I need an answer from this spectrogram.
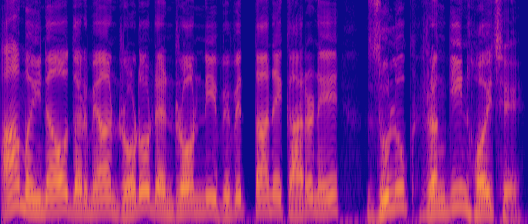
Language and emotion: Gujarati, neutral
